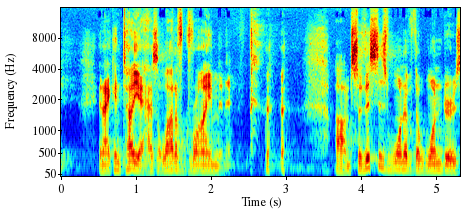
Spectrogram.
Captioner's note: laughs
